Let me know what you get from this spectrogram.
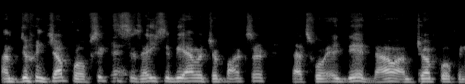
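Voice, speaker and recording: In an ordinary speaking voice, a man talks at a fairly quick pace and medium pitch with fairly even intonation, the sound dry and close with no echo. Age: 60s. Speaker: author. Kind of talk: casual chat.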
